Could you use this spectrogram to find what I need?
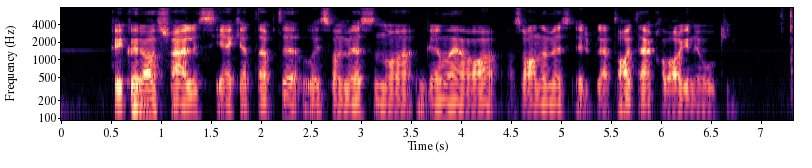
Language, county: Lithuanian, Vilnius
